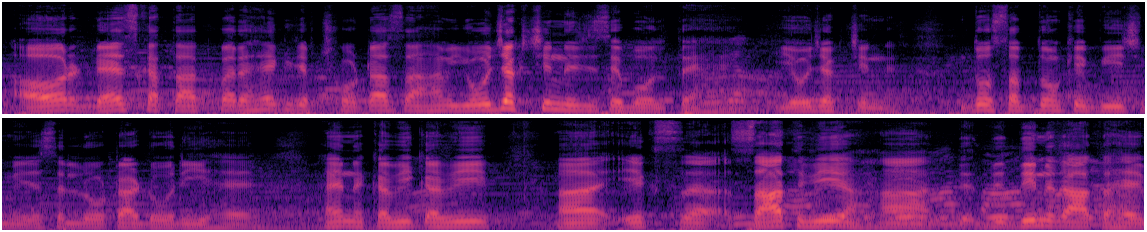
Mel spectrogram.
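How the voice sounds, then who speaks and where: A man interviewing teachers at an outdoor teaching fair, asking probing questions and explaining points at length. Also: mid-range voice.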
